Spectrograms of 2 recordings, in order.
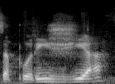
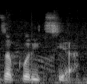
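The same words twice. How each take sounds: First: The middle consonant is a soft French-like 'zh'. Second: The middle consonant is not a soft 'zh'. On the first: The speaker calls it right. "it's Zaporizhia, ... je like uh, Jean Francois or Gigoli" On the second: The speaker calls it wrong. "not Zaporizhia"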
